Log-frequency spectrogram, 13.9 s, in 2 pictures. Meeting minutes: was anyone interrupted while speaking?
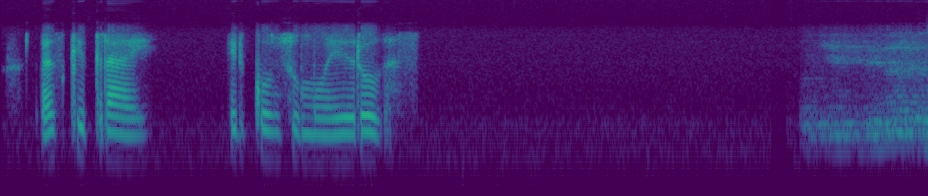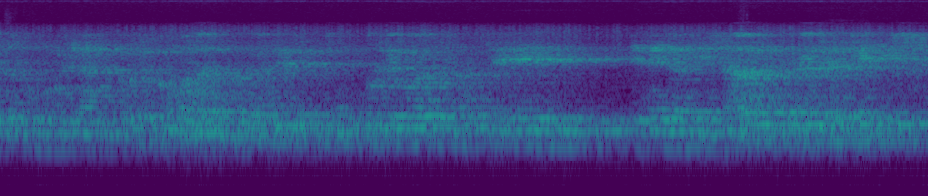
No

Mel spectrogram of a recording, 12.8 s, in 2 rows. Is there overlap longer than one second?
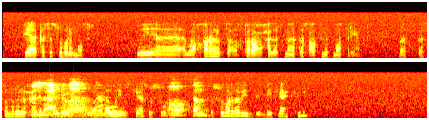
Yes, from 6.7 s

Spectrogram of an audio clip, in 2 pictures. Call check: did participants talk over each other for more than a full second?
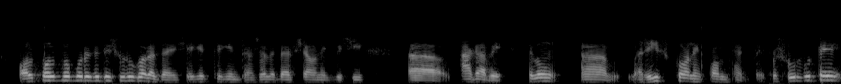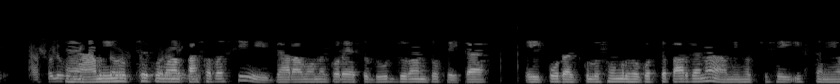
Yes, from 9.1 s

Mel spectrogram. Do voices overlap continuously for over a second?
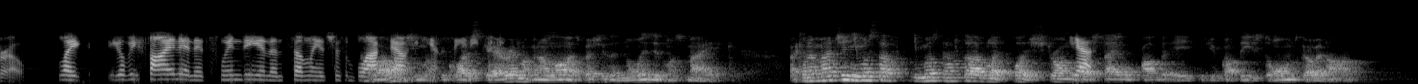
Yes, from 3.6 s

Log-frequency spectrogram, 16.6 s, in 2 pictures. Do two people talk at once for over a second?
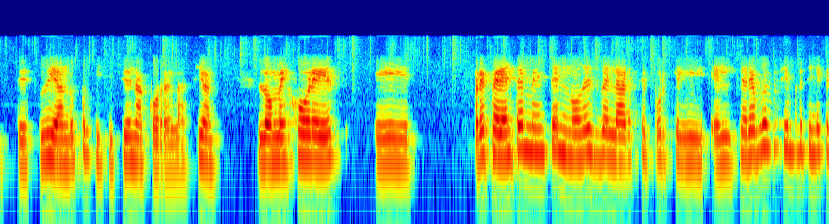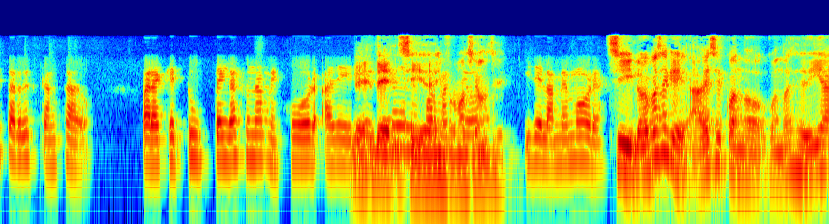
Yes, from 11.8 s

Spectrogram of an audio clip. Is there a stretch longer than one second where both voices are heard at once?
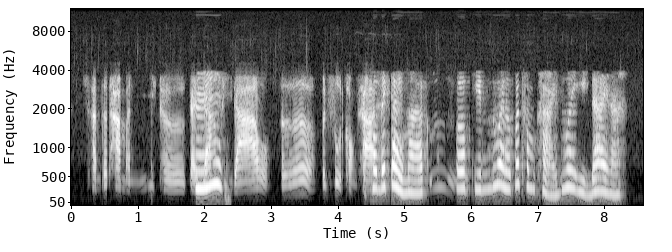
No

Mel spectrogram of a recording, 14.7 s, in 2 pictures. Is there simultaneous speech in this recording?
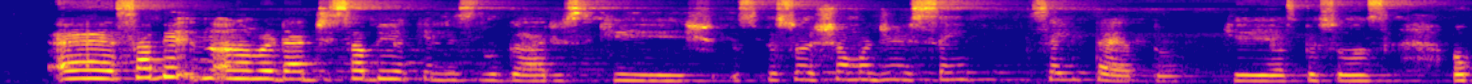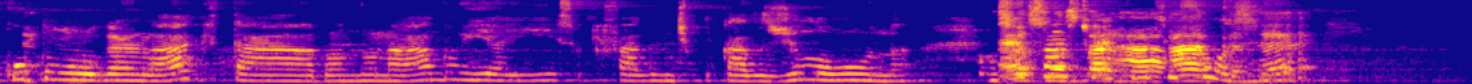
Yes, from 12.4 s

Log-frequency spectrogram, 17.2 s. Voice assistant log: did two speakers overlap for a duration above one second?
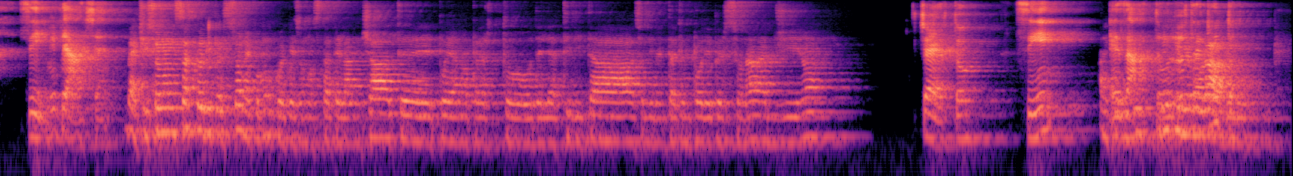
Yes, from 14.8 s

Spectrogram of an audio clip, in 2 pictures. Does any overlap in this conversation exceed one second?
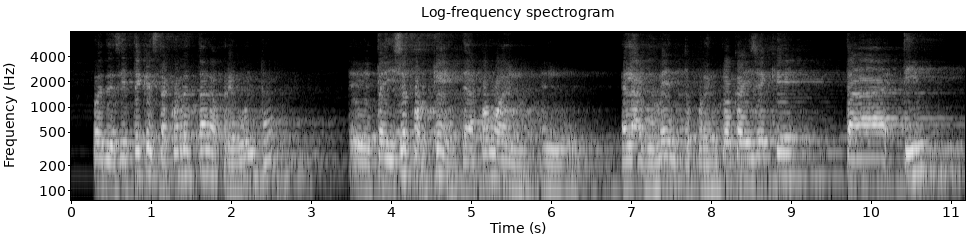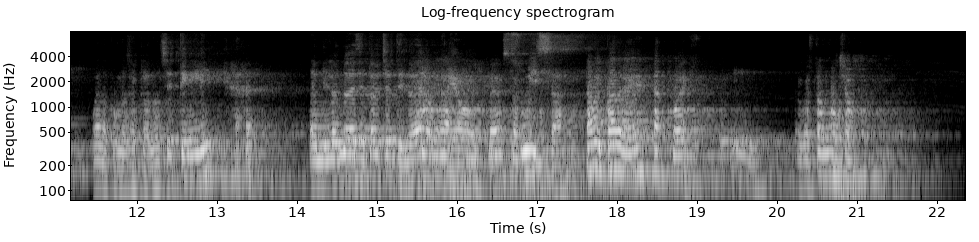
Yes, from 15.5 s

